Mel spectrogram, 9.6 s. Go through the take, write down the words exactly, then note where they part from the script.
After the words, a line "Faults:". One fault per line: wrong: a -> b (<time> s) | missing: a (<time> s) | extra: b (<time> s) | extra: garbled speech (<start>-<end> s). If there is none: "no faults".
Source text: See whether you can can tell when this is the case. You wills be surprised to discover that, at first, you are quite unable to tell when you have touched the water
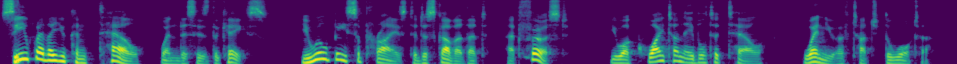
See whether you can tell when this is the case. You will be surprised to discover that, at first, you are quite unable to tell when you have touched the water
Faults:
missing: can (0.9 s)
wrong: wills -> will (3.1 s)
